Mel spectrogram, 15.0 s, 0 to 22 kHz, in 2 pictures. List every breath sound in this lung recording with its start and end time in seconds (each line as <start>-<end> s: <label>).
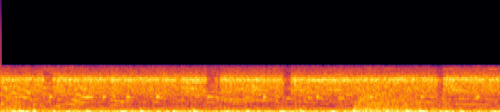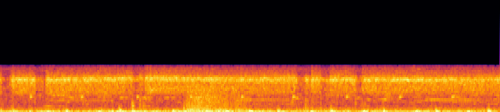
5.23-6.51 s: inhalation
10.24-11.38 s: inhalation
